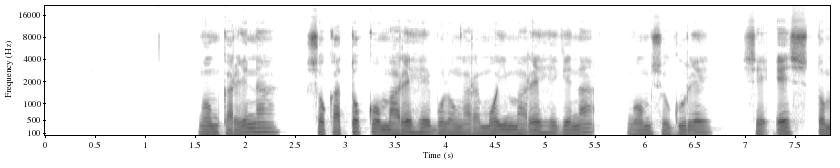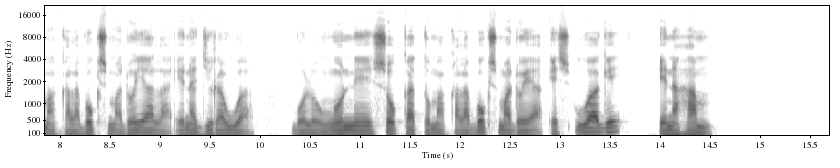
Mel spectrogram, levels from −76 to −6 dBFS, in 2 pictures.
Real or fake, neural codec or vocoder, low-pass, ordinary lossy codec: real; none; none; none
